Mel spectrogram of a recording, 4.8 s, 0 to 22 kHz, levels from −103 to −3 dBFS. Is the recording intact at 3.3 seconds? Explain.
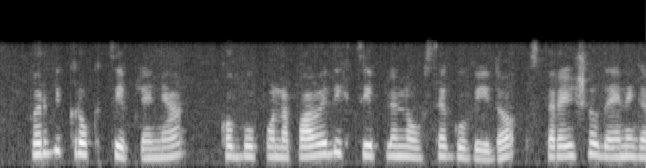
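No. Between 3.18 and 3.43 s the speech sounds swallowed and faint, dipping by about 10 dB for roughly a tenth of a second: speech cut by the noise suppressor, which mistook it for background noise.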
